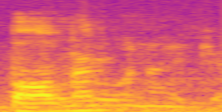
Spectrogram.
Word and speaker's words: Baltimore: depends on on yeah Baltimore Balmer you know people say Balmer you know so it just it just depends where you're from but yeah Melbourne is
